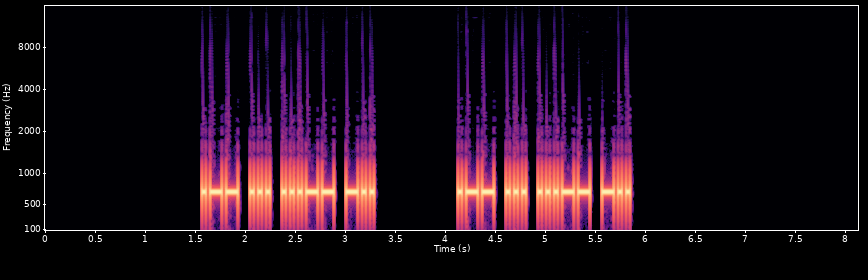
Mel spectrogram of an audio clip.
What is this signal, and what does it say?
Morse code, heard as a keyed tone, about 30 wpm, 700 Hz. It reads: WS3D WS3D
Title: USA Call Signs - 4 Characters - Repeated 2x - 30wpm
